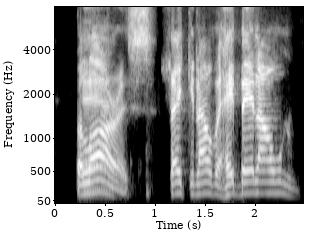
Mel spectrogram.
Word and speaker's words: Belarus: Belarus.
